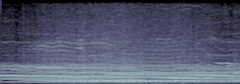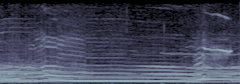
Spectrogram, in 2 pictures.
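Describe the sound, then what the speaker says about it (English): Inuit dogs howl, one long and wavering, joined by other howls in overlapping tones, drawn out and mournful, with no other sounds. "The wolf-like howl of the wild once echoed loudly across the barrens."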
